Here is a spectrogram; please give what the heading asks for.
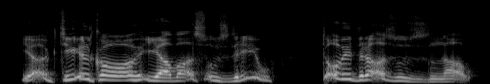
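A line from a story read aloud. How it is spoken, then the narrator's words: Strangely hoarse voice. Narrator (Ukrainian): сказав він дивно захриплим голосом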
